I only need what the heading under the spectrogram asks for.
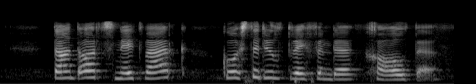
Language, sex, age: Afrikaans, female, 19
